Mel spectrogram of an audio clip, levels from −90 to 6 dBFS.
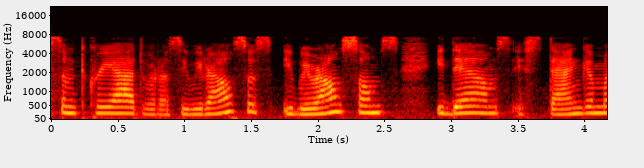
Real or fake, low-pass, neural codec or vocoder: fake; 7.2 kHz; codec, 16 kHz, 0.4 kbps, LongCat-Audio-Codec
